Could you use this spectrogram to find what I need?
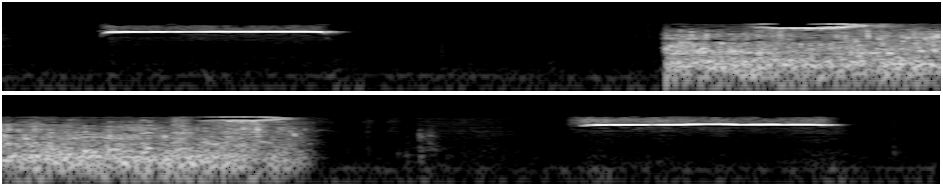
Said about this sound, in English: What a jip! It's just a regular whistle. It sounds like every other whistle that's ever been made in history.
